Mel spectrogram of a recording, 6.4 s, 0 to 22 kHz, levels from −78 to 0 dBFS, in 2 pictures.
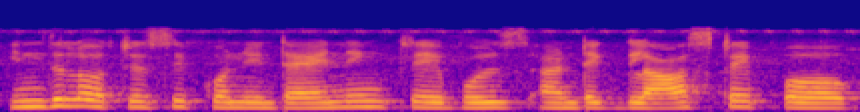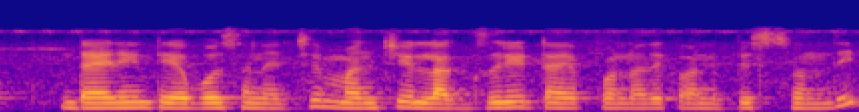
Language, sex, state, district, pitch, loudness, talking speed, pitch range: Telugu, female, Andhra Pradesh, Annamaya, 180 Hz, -19 LUFS, 150 wpm, 175-190 Hz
